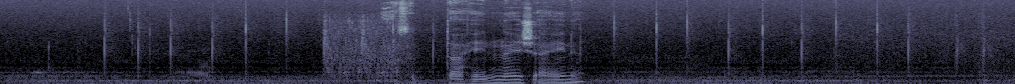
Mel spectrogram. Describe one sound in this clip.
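Footsteps run quickly over rough ground.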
